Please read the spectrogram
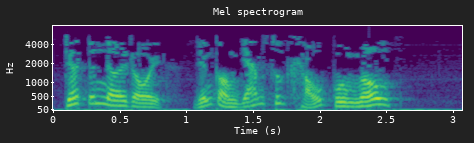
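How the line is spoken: Shouted back. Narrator (Vietnamese): Đông Dục Cốc quát trả

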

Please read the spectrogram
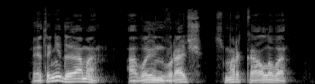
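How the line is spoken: Exaggerated stern tone. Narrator (Russian): утрированно, суровым тоном произнес я

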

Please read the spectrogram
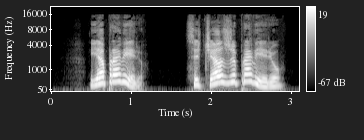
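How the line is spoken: Exclaiming. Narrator (Russian): воскликнул Шу

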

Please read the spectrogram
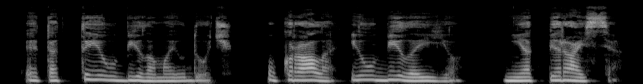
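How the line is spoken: Dull flat voice. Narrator (Russian): тусклым голосом проговорила эта ненормальная

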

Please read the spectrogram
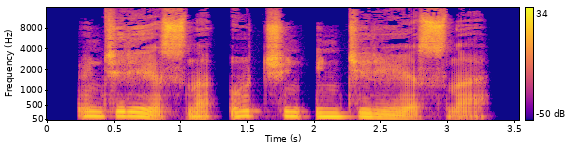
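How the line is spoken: Muttered. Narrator (Russian): пробормотал Пуп

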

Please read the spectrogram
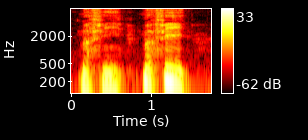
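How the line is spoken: Anguished mother's cry. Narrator (French): s'écria une mère brusquement séparée de son enfant

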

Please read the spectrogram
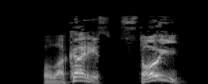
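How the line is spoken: Shrill, sharp shout. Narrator (Russian): прокричал Ботлер, еще более пронзительно и резко, чем раньше

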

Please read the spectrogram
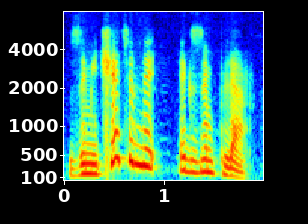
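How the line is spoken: Thoughtful. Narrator (Russian): говорил Дагги, задумчиво кивая

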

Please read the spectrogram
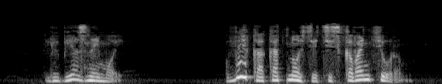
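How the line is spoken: Quiet question. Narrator (Russian): Сварог тихонько спросил

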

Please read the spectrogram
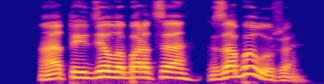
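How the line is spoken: Snorting grunt. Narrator (Russian): хмыкнул тут же и Горохов

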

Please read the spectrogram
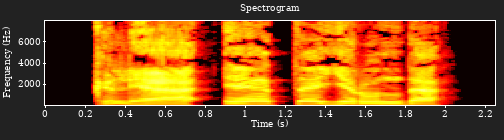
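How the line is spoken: Cheerful. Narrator (Russian): весело сказал Яныш

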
